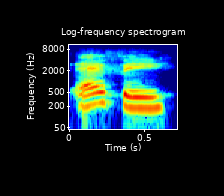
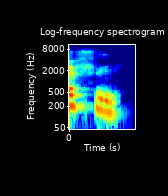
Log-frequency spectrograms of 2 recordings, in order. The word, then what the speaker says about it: FA: Okay, so should I pronounce FA or FA? It's FA. Yeah, Effie.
